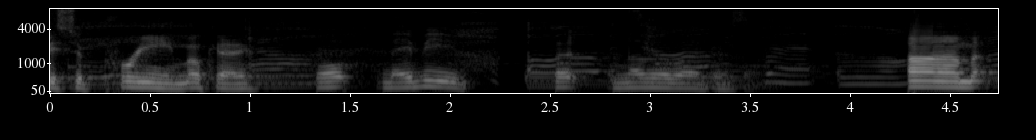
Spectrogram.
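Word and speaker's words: Suprim: We have Supreme. Oh, it's Supreme. Okay. MSI wants me to say Supreme.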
